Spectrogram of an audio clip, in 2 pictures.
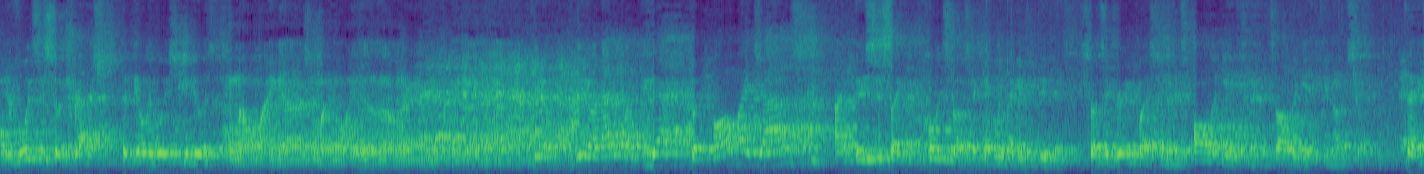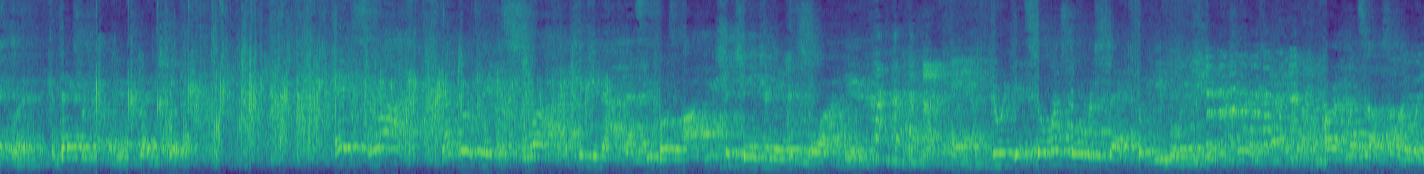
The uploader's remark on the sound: Adventures at Phoenix Comicon. Panel from Phoenix Comicon recorded on June 3, 2016.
